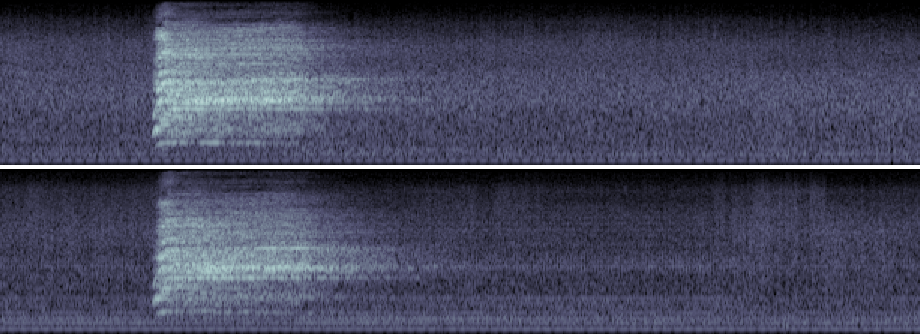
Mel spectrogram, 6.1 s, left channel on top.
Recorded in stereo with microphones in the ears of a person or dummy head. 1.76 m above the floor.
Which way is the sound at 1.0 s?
65° left (ahead or behind).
